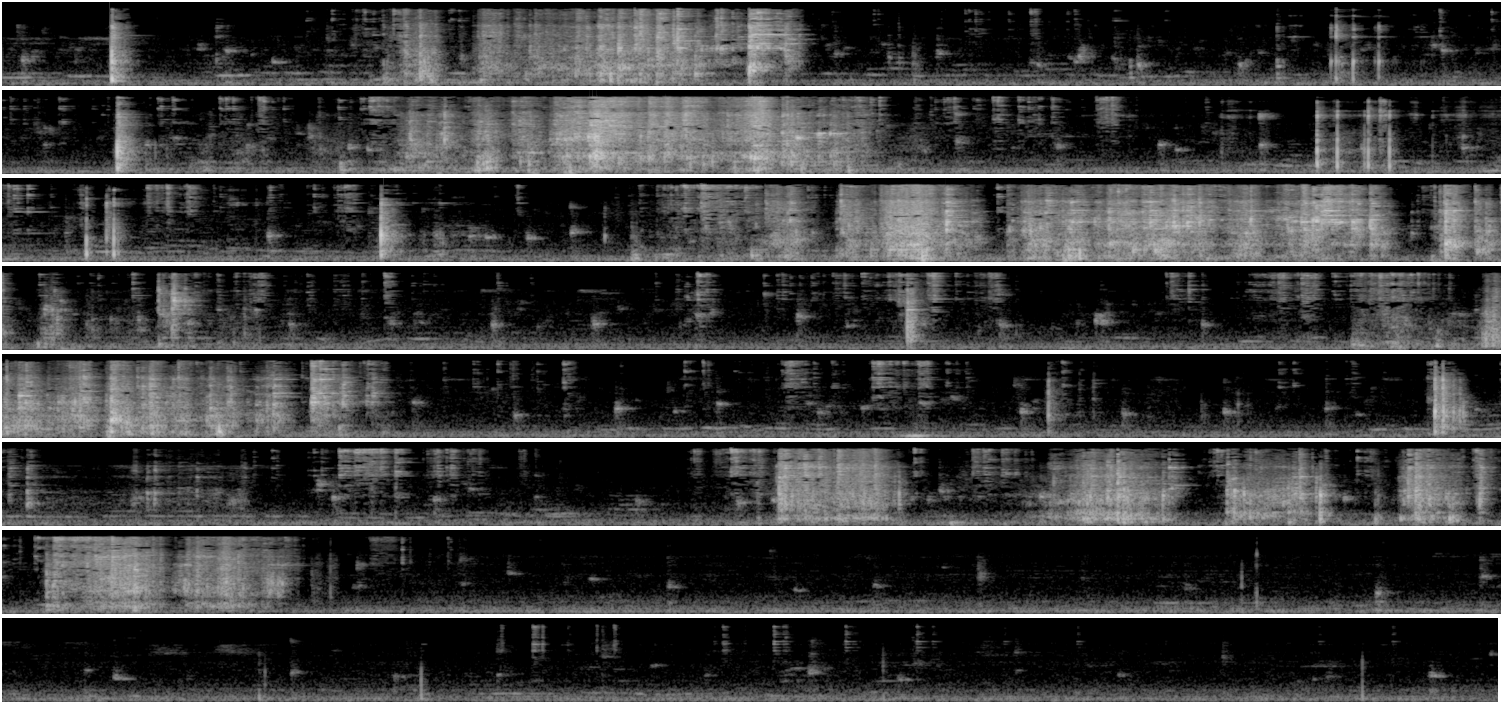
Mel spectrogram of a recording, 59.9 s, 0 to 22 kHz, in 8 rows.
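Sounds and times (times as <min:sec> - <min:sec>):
toy metal pots clinking: 0:00.0 - 0:40.3, 0:40.9 - 0:47.3.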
